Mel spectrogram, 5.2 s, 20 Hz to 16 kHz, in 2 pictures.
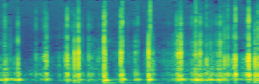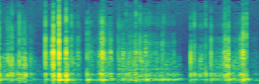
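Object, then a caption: Ribbed plastic plant pot. Long nails tap quickly across the top and ribbed sides of a small, hollow, mint-green ribbed plant pot, probably plastic, set upside down. The rapid, clicky taps give a dull, hollow tone centered around 220 Hz, with each tap dying away almost at once, plus a soft scratchy texture.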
